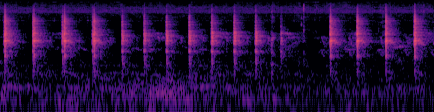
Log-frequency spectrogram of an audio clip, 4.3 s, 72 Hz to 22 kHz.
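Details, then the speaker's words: 1972 Triumph TR6 650 five-speed, which runs poorly with the left cylinder hotter. Engine stopped and locked at top dead centre, rockers rocked by hand give light, crisp, even ticks about three a second; valve clearance sounds correct, before feeler-gauge checking. "Hear that? That sounds like 2 and 4. I mean, straight up, that sounds really good."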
